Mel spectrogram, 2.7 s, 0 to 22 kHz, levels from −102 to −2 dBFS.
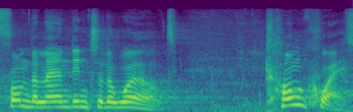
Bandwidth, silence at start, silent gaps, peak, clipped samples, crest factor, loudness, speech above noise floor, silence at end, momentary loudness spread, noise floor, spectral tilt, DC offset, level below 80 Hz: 15.5 kHz; 0 s; none; -6 dBFS; under 0.1%; 18 dB; -22 LUFS; 25 dB; 0 s; 14 LU; -46 dBFS; -5.5 dB/octave; under 0.1%; -54 dBFS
